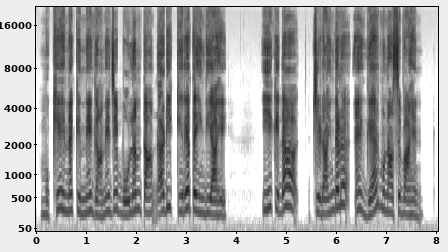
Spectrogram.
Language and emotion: Sindhi, disgusted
